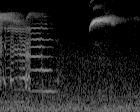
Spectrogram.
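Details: Kitten giving one short, bright meow that drops slightly at the end, followed by a quick high whistle-like squeak, against a quiet hissy background.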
